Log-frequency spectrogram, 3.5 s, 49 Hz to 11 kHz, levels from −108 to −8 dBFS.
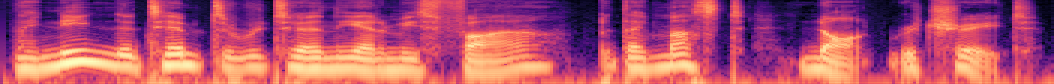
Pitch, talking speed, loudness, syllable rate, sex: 140 Hz, 220 wpm, -18 LUFS, 5.7 syllables/s, male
